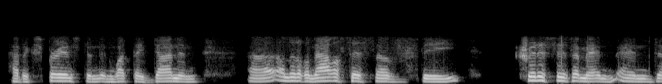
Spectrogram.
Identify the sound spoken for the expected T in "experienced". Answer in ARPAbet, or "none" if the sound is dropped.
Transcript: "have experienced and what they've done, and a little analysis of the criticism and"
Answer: T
